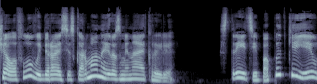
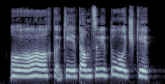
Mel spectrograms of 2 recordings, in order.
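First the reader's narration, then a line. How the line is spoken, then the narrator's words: Delighted squeaky little girl. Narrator (Russian): восторженно пропищала рыжеволосая малышка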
